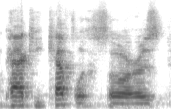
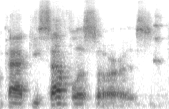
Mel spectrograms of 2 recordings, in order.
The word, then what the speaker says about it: pachycephalosaurus: things differently you know my british colleagues and my american colleagues pronounce a number of names differently you know the dome-headed dinosaurs they call them pachycephalosaurus in the u.s we call them pachycephalosaurus you know it's just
